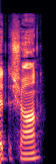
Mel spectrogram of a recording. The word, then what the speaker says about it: Deshaun: Yeah, Deshaun.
